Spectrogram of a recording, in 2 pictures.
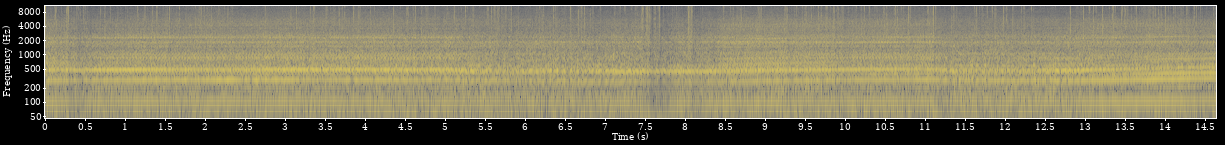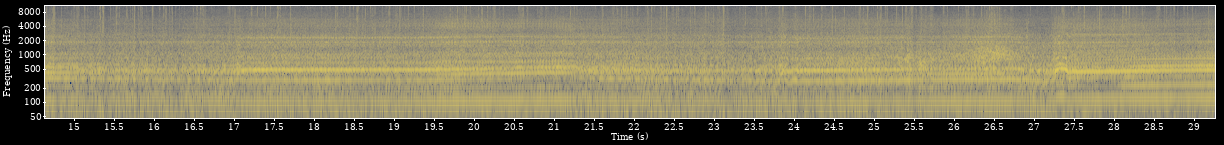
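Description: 1984 Suzuki GSX-R400's inline-four engine running under way. Its note holds fairly steady, rising and falling a little with the throttle, then dips sharply and climbs back near the end.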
